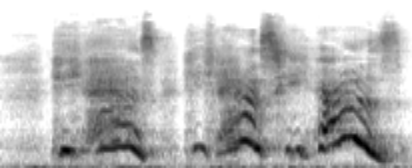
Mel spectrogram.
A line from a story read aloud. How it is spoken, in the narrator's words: it squeaked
